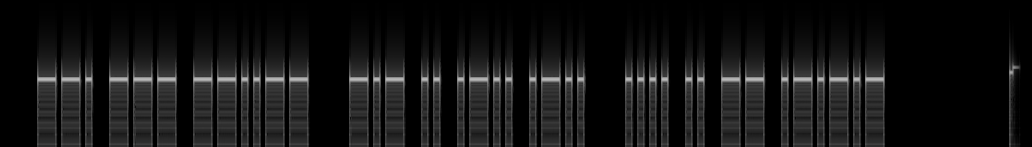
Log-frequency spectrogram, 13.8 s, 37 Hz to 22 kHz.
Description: Morse code, heard as a keyed tone, about 15 wpm, 700 Hz. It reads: GO, KILL HIM.
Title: Sentences from Top 1400 Words 15wpm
